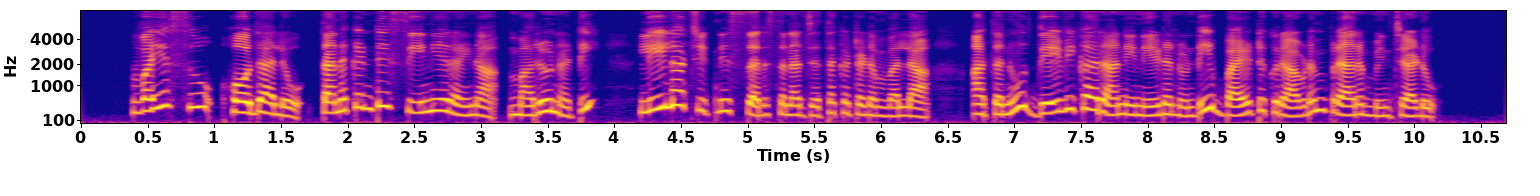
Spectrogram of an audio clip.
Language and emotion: Telugu, neutral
